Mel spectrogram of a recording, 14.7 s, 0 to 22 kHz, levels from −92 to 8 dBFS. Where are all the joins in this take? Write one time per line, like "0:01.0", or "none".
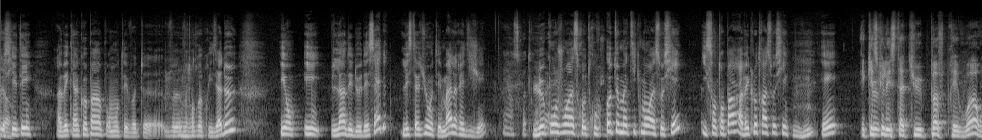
0:10.5
0:12.3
